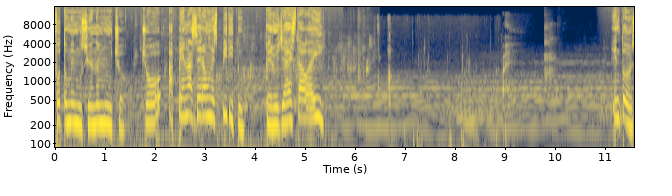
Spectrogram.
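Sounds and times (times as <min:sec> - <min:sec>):
speech: 0:00.0 - 0:05.5, 0:11.2 - 0:11.5
person drinking water with sips and swallows: 0:01.2 - 0:09.2.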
